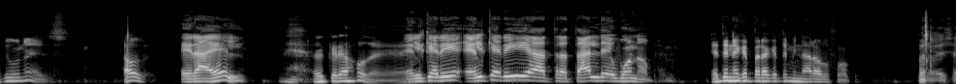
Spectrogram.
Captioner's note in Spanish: Hablando en idioma extranjero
